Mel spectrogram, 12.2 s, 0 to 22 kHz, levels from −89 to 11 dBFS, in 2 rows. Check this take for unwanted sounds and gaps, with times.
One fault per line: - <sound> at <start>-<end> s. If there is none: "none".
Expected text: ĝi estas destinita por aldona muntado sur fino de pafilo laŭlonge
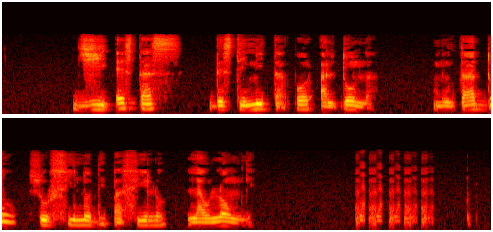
- laugh at 10.5-11.5 s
